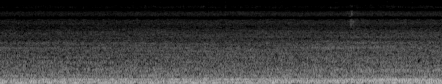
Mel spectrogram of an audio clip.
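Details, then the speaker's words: Hot water pressure washer burner: the motor turns the squirrel cage blower fan while the fuel pump recirculates diesel, and the burner is not lit because the pressure switch is open. A steady, even whir and faint motor hum with no ignition thump; blower runs normally. "what's happening is this motor is turning the squirrel cage fan is moving air and the fuel pump is recirculating diesel in a circle"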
